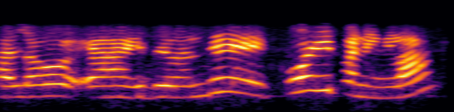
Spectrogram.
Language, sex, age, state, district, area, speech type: Tamil, female, 18-30, Tamil Nadu, Tiruvannamalai, rural, conversation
